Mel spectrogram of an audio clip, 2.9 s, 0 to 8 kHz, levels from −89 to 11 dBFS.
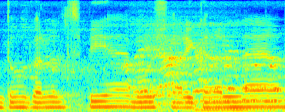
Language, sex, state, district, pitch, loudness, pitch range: Hindi, male, Haryana, Rohtak, 140 Hz, -13 LUFS, 135-150 Hz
